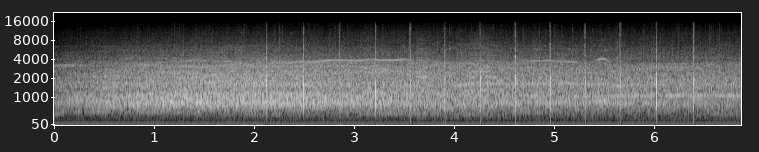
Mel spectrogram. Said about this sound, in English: I want you to applaud every person that ever wore the blue note, and I want you to applaud yourself, because there may be equals, but there are no better hockey fans in the world.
